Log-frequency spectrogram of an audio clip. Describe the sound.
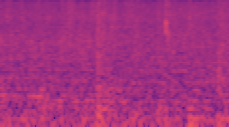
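Faint, even hiss of storm rain as background ambience for a tabletop role-playing game, steady throughout with no voices.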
